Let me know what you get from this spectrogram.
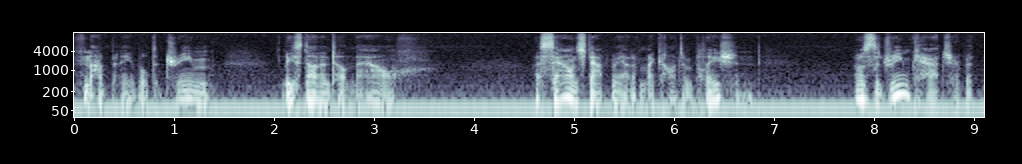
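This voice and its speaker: A man narrating a first-person horror story in a dramatic, hushed and halting way. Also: on the low side, vocal fry, slight background noise.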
